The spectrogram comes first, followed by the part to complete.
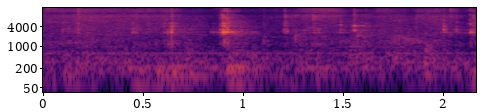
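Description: A few faint ticks of a plastic spoon against the inside of a glass mason jar as an egg is scooped out of the liquid.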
